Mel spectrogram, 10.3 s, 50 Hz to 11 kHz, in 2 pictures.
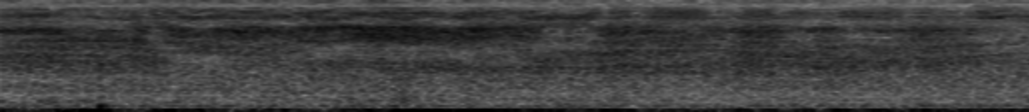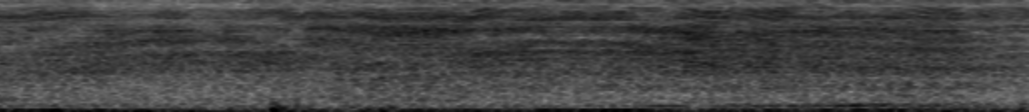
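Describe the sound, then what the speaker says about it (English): Brake cleaner sprayed in a steady continuous hiss over the oil-leaking engine of a 2013 Chevrolet Cruze LT, lasting the full stretch, close and fairly loud with a low hum underneath. "Brake cleaner work really good to clean."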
